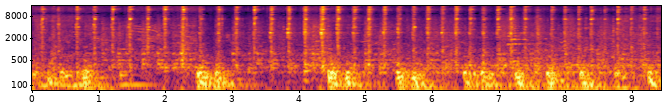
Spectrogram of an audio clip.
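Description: Background music with a steady quick beat of sharp clicks, about four to five a second, over a heavy low bass line.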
